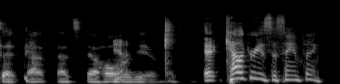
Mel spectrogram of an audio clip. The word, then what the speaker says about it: Calgary: Calgary is the same thing. People that aren't from here say Calgary all the time. Calgary. Yeah. They put the emphasis on the wrong syllable.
